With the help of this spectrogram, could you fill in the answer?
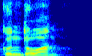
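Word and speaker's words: Gündoğan: Do you pronounce his name? Is it pronounced Gundogan rather than Gundogan? Was I pronouncing it correct? – It's pronounced Gundogan.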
